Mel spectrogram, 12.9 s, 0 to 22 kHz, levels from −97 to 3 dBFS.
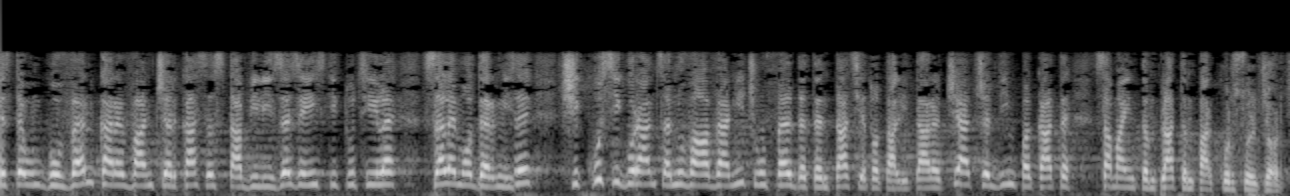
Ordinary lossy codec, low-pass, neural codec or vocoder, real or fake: none; 7.2 kHz; none; real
